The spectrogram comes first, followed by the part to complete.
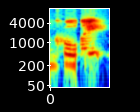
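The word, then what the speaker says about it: Kauaʻi: k kawaii yes kuwaiti you have to put it in okina that little apostrophe oh my lord i just shouldn't be calling it an apostrophe it's really technically a glottal stop the hawaiian word is okina just give it a little pause so koi and we got the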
